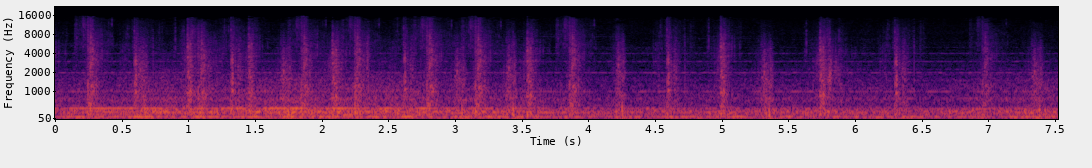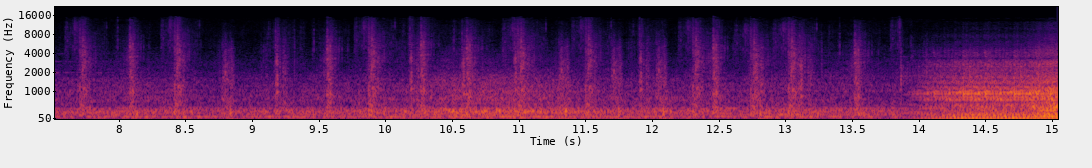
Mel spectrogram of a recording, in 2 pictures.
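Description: Footsteps crunch steadily on rough stone.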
